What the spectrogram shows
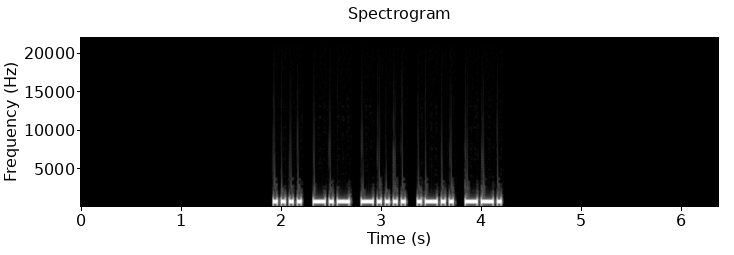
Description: Morse code, heard as a keyed tone, about 31 wpm, 700 Hz. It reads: HK6LG
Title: DXCC-100 Call Signs - 5 Characters - Repeated 3x - 30wpm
